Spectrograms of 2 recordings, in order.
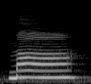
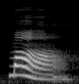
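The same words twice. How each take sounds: First: The pitch stays high and level. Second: The pitch falls sharply from high to low. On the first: It means mother. "ma in the first tone" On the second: It means to curse somebody. "ma in the fourth tone"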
